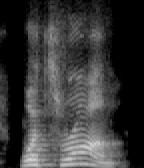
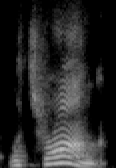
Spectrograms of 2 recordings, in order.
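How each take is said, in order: First: Said in the usual way. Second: Softly wondering to himself; quiet question in the husband's head; inner thought. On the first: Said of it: "looks at her and he's like". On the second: Acted. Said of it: "So in his mind, he's like".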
